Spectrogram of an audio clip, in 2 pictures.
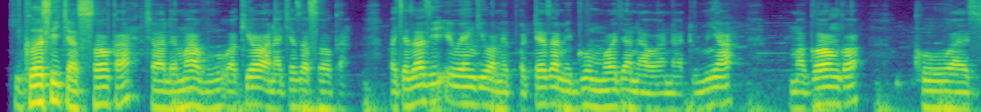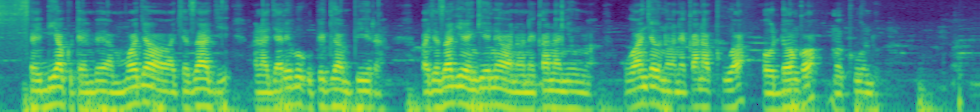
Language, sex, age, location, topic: Swahili, male, 18-24, Kisii, education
